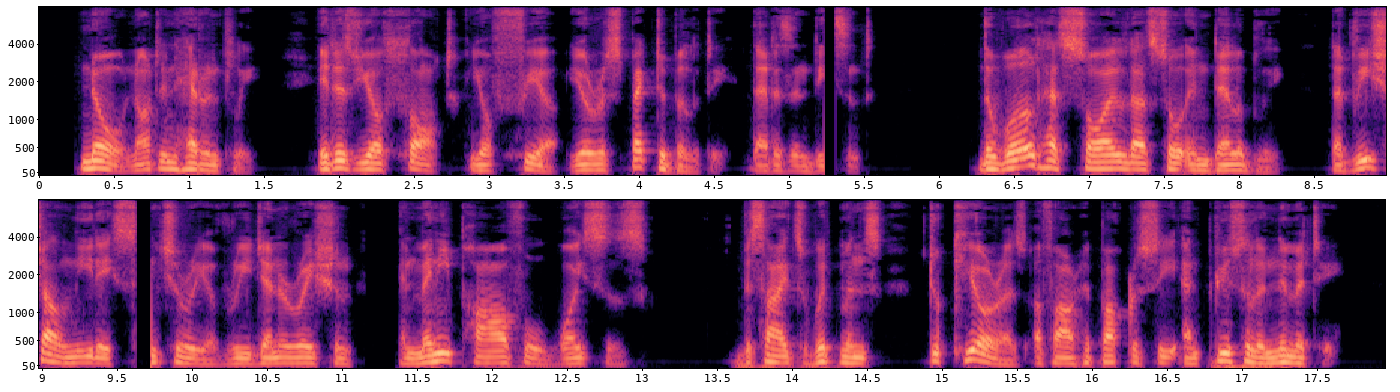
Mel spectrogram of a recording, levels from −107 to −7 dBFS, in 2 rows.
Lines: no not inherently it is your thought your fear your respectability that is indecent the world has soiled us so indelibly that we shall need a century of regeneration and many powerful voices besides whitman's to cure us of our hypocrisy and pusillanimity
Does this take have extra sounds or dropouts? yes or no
yes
